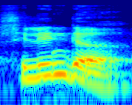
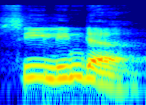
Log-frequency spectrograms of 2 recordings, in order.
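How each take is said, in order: No difference in how they are said.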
